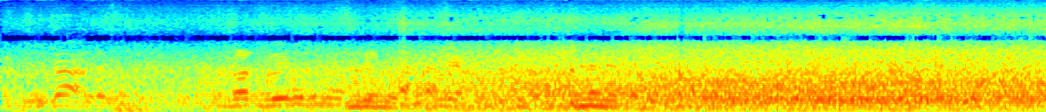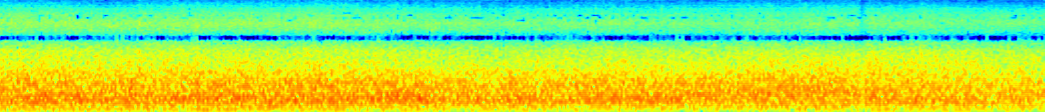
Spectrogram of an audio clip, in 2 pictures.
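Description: Cold winter sea surf breaking at a sacred shore, a steady broad wash of waves that swells after a short quieter opening and then holds loud and continuous, with a faint voice near the start.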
